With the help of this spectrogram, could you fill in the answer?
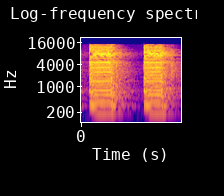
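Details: Electric call bell (coil pulling soft-iron strip) in demonstration: two even buzzes, each about a third of a second, steady growling pitch; bell working normally.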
